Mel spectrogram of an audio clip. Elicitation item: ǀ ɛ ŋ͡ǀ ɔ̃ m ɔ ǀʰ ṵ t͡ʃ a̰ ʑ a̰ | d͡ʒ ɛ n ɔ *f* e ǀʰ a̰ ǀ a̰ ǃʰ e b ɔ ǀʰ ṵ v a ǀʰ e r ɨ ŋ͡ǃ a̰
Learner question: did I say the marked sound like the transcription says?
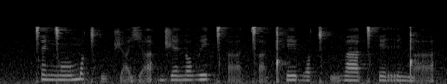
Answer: no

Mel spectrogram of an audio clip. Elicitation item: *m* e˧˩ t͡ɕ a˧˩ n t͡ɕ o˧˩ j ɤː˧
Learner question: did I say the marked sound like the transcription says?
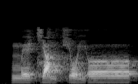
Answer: yes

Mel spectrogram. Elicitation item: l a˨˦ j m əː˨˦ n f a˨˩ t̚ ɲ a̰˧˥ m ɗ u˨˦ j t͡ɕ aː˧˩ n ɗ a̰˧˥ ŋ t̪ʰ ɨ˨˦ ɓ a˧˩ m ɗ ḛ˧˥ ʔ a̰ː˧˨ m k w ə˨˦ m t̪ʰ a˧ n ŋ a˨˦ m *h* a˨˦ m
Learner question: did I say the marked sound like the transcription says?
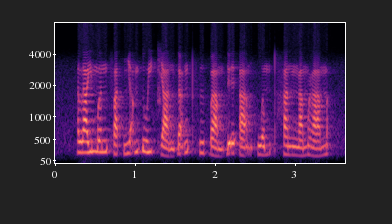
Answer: no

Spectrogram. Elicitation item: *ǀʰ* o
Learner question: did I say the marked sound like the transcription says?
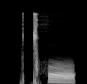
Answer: yes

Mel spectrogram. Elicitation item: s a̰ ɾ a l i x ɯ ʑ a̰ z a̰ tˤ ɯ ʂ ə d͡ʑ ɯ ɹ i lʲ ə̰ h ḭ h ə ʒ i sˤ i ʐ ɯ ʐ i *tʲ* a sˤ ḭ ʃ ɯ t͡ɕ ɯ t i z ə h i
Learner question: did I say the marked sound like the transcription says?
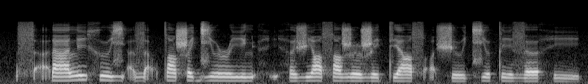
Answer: yes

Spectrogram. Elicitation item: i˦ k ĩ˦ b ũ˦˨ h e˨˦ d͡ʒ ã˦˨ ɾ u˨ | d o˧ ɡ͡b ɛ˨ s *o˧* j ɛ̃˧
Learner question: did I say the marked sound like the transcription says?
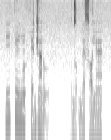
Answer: no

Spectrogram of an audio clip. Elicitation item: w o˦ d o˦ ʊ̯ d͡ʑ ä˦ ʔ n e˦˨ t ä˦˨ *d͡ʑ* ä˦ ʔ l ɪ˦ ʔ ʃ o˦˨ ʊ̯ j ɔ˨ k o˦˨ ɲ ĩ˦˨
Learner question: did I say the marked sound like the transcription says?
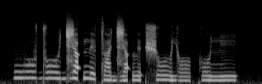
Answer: yes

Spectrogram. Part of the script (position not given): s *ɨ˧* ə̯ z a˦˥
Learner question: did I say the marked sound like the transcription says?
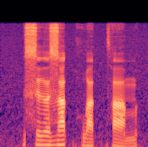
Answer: yes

